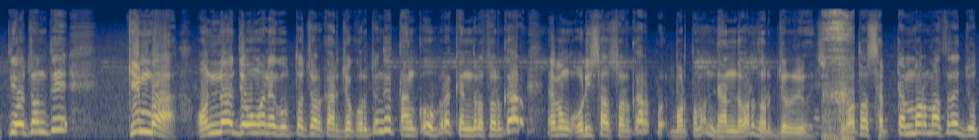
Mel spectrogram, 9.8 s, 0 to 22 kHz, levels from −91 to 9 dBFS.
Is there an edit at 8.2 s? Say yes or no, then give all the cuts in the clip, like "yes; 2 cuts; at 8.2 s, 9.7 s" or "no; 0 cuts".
yes; 1 cut; at 8.2 s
